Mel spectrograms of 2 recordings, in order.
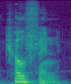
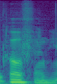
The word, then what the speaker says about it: Coffis: Well, actually, it's a Greek name, and you're saying it wrong. It's actually Coffin. So, yeah. – Coffin. – Coffin, yeah.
